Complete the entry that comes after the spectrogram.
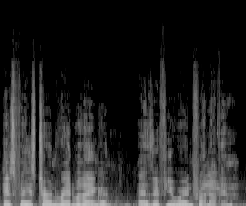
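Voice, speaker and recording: An actor playing a dignified, courteous senior commander in a video game, speaking formally and with measure. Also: male voice, medium pitch, very animated, a little mellow, slight background noise, lightly acted. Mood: gracious, calm. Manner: formal, measured, stately praise. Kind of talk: video game cutscene acting.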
